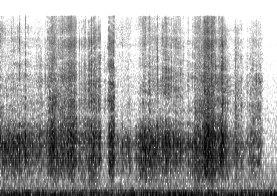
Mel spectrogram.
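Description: Long nails on both hands scratch the surface of a square, acrylic-painted stretched canvas on a wooden frame, hollow behind and resting on carpet. The result is a continuous dry, papery scraping and rustling that swells in short bursts, with a brief dip and sharp flick just after two seconds, over a faint low hum.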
